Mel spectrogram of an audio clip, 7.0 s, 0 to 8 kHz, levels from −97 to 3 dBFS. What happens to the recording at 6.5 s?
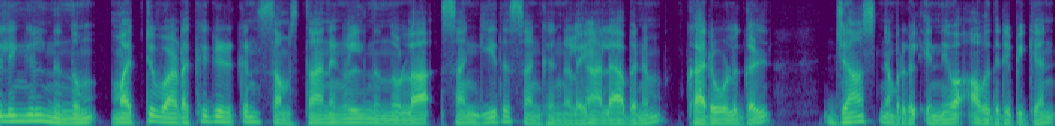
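At 6.5 s the speech is inside a jitter buffer speed-up that runs from 5.52 to 6.94 s. The receiver's buffer had built up more audio than it targets. To shrink the backlog, it cut out short slices one or a few pitch periods long, again and again. About a third of a second goes missing. The speech plays at roughly 121% speed with its pitch unchanged, so it sounds hurried.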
